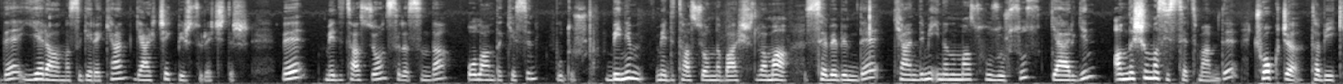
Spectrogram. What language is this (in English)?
Turkish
